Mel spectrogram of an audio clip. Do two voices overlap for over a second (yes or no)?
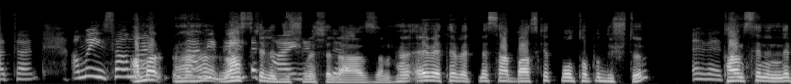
yes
